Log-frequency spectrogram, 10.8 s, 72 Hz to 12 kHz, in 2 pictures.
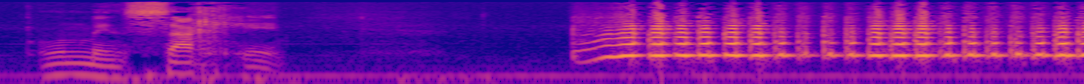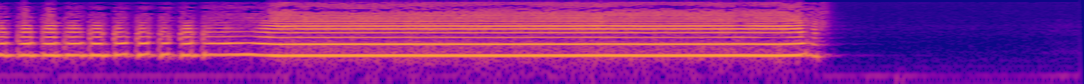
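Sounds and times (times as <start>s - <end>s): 
speech: 0.2s - 1.6s, 2.9s - 8.7s
brassy horn sounding an alarm: 2.9s - 9.7s.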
